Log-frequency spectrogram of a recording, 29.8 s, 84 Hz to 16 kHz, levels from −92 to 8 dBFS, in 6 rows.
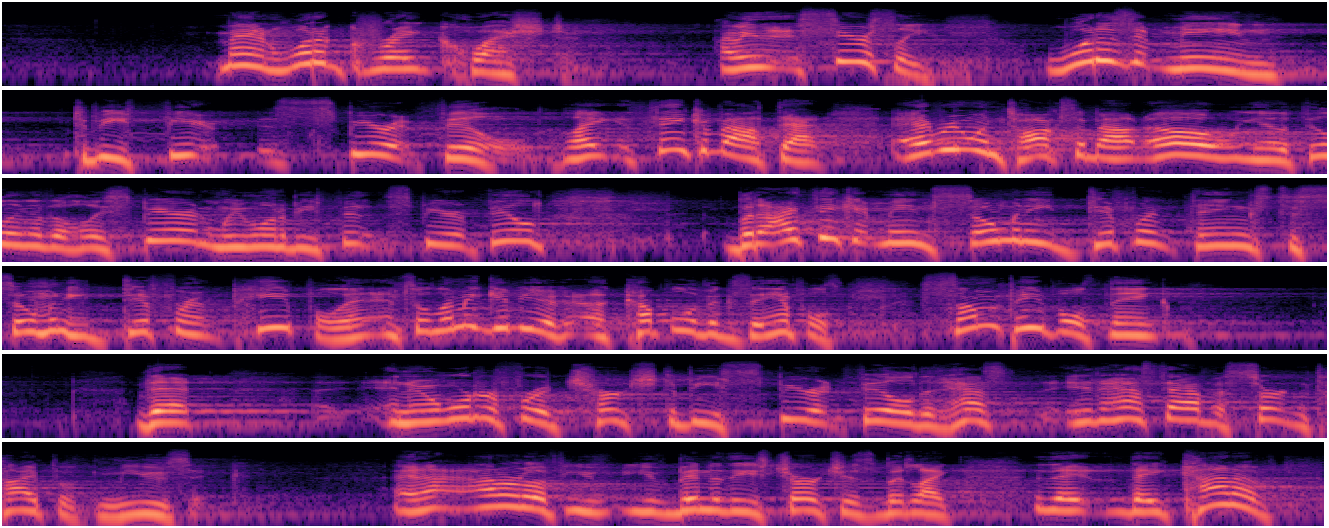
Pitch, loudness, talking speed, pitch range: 240 Hz, -21 LUFS, 220 wpm, 220-275 Hz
